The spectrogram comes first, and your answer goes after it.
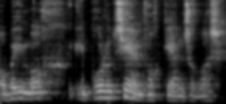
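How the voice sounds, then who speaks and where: A man's medium-pitched voice at a very fast pace, with very wide pitch swings. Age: 50s. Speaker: homebrewer and beer association board member. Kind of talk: casual chat.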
